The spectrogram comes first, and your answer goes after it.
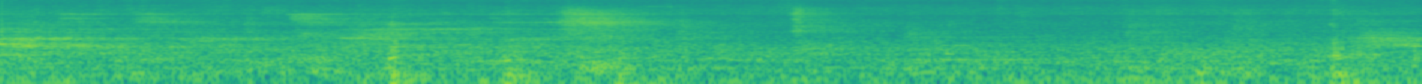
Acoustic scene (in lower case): subway station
